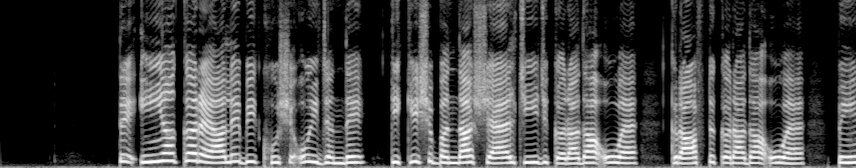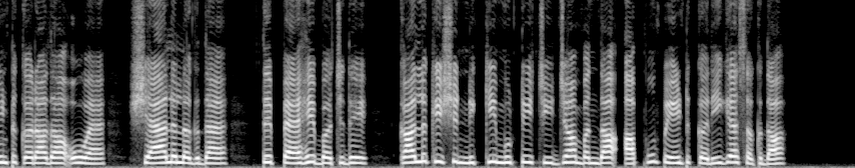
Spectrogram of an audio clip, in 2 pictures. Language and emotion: Dogri, neutral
